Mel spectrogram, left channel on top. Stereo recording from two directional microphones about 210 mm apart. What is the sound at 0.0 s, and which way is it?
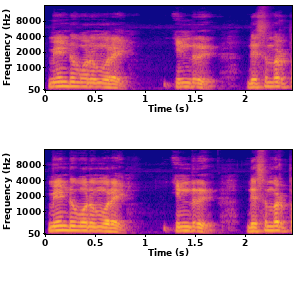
Speech, 35° right (ahead or behind).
